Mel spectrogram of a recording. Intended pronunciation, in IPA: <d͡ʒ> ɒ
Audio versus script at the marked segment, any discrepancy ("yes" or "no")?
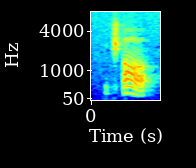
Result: yes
